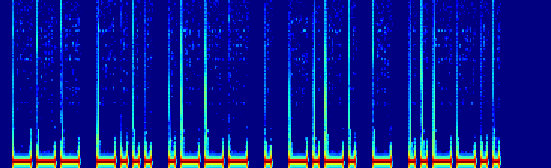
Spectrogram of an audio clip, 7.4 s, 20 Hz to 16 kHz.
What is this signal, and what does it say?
Morse code, heard as a keyed tone, about 15 wpm, 700 Hz. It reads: OBJECT?
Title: 2x Word-Spacing - Sentences from Top 500 Words - 15wpm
